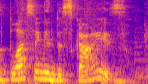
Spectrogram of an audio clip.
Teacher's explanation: In the word disguise, the final S sound is actually pronounced as a Z, a voiced Z.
